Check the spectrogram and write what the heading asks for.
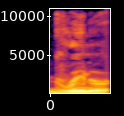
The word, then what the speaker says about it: Gruner: is Nemesis, starring Olivier Gruner. Olivier Gruner, directed by. If it ends with an R, it's usually an A pronunciation if it's a French name.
